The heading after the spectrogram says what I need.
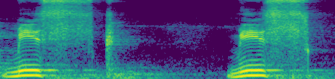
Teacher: sinnya agak lama karena dia rokhawah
